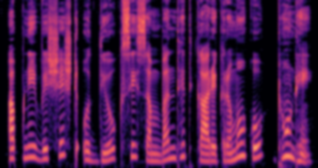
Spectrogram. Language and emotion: Hindi, neutral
